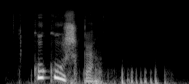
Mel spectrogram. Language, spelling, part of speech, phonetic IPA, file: Russian, кукушка, noun, [kʊˈkuʂkə], Ru-кукушка.ogg
- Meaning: 1. cuckoo 2. woman who left her newborn baby 3. cuckoo (a term used for the old «Ку» series locomotives) 4. cuckoo (a term for a suburban light-rail with several cars)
